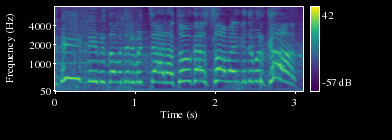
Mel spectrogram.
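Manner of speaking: loud, high, drawn-out hype calls; hype caster shout. Acted.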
